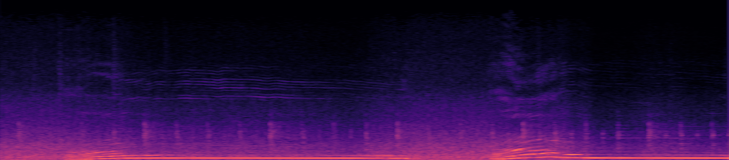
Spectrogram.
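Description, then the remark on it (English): A dog howls twice, each a long, loud wail that swoops upward and then holds a steady pitch for a couple of seconds, over a faint background hiss with no one talking. “This dog's howling.”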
